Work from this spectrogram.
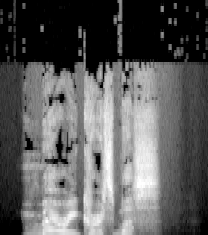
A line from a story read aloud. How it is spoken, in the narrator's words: Granddaddy hollered out from the kitchen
